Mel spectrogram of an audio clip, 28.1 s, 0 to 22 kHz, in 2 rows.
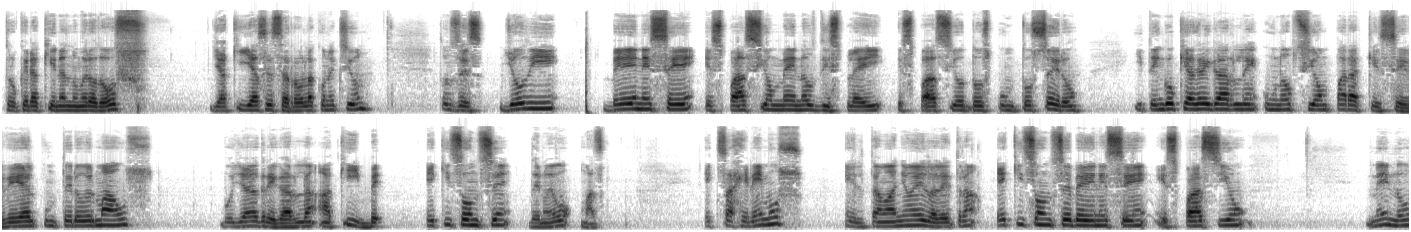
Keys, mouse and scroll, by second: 0.5 click, 5.7 Up, 13.9 Left, 14.2-14.9 typing, 15.1 Left, 15.3 Left, 15.4 Left, 15.6 Left, 15.8 Left, 16.0 Left, 16.1 Left, 16.4 Left, 16.7 Left, 17.0 Left, 19.9 ctrl++, 20.2 ctrl++, 20.5 ctrl++, 20.7 ctrl++, 20.9 ctrl++, 21.5 ctrl++, 21.8 ctrl++, 22.1 ctrl++, 22.4 ctrl++, 22.6 ctrl++, 23.1 ctrl++, 24.8 Right, 27.5-28.1 typing.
